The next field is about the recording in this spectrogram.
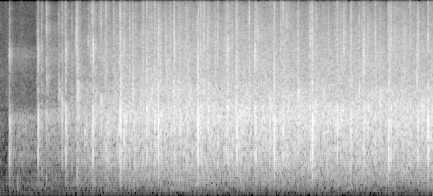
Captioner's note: audience clapping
